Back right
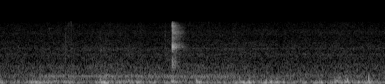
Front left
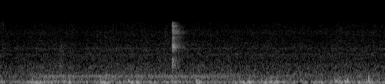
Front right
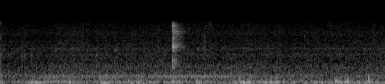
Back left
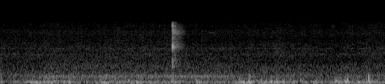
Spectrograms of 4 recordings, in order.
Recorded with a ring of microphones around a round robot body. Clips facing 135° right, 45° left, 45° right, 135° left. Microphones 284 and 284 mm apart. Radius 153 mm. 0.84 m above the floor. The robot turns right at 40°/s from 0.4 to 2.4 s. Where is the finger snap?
175° left, 1.0 m; by 1.9 s 175° right, 1.0 m.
